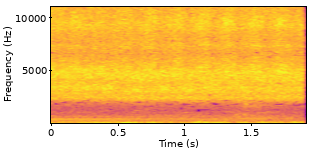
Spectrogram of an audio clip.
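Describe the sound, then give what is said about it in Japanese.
A dense, continuous wall of cicada song as the cicadas call to court mates, a loud, steady high-pitched buzzing hiss that holds level for the whole stretch with no pauses, with a faint low hum underneath. “今のこのセミたちも、えー、この鳴き声で求愛して、そうね、子供を作って”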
